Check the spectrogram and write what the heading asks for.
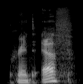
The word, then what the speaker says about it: printf: They are pronounced: printf, putchar, and puts.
